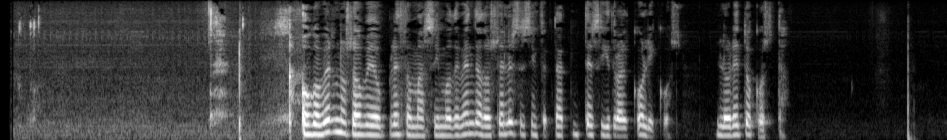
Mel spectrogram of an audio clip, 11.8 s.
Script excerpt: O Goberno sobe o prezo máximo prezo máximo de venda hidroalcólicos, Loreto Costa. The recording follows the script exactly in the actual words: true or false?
false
